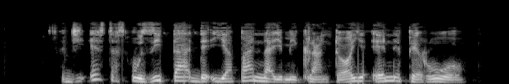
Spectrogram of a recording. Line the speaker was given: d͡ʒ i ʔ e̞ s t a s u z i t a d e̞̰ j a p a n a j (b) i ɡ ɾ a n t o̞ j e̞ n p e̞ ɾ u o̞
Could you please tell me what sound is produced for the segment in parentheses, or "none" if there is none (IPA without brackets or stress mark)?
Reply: m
